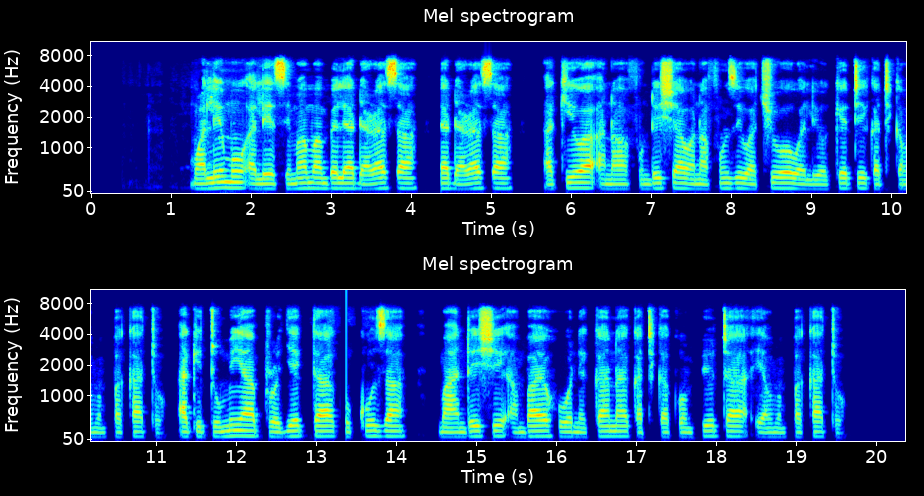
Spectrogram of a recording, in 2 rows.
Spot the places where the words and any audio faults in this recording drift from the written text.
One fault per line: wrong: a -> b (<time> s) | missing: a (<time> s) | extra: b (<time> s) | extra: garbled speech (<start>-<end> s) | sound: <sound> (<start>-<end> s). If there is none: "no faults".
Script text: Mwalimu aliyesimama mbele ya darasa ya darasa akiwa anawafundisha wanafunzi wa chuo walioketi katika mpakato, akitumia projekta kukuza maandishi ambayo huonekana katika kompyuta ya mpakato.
sound: dropout (13.3-13.4 s)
